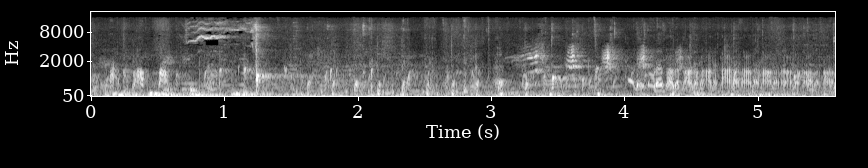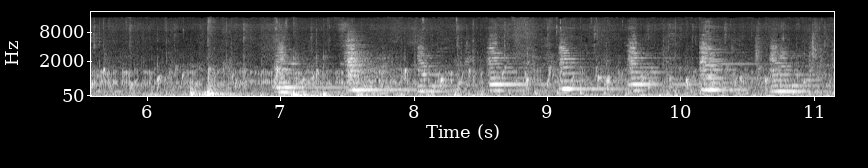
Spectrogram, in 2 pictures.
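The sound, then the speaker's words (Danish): A crowd of people imitates a bubbling pot with overlapping mouth sounds, a dense, steady stream of blubbing pops and gurgles that holds a fairly loud level throughout, with some hummed tones toward the end. “Og vi tænkte, at øh, det ville lyde rigtig godt, hvis vi kunne få jer til at være med, med til at sige som en gryde, der bobler.”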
